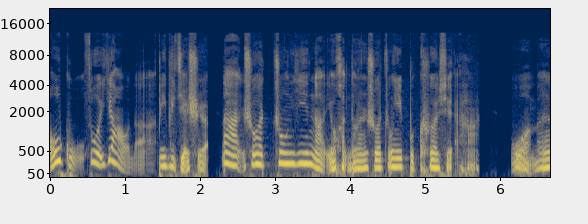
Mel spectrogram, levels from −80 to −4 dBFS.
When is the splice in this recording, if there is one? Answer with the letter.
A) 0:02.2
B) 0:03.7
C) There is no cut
A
